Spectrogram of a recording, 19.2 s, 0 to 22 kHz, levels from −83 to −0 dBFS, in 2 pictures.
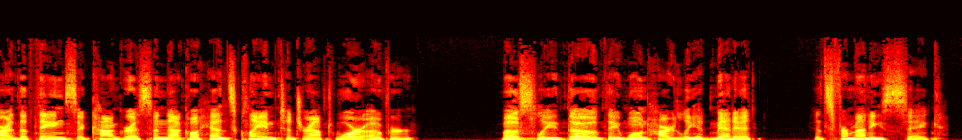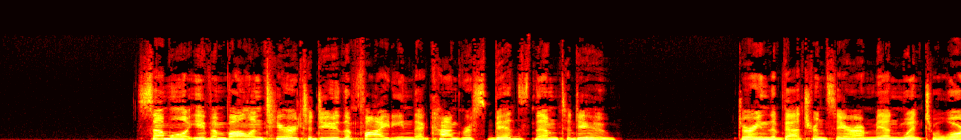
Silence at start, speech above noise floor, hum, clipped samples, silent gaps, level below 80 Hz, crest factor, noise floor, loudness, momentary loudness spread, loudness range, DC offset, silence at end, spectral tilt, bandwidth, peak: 0 s; 53 dB; none; under 0.1%; none; -48 dBFS; 14 dB; -66 dBFS; -13 LUFS; 7 LU; 4 LU; under 0.1%; 0 s; -5 dB/octave; 15.5 kHz; 0 dBFS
